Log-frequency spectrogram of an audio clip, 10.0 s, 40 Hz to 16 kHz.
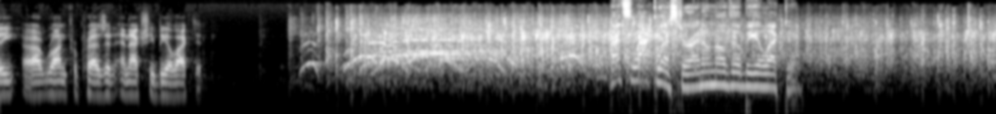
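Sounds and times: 
speech: 0.0 - 2.2, 6.3 - 8.1
cheers and whoops: 2.9 - 6.1
audience applause: 3.0 - 9.9.

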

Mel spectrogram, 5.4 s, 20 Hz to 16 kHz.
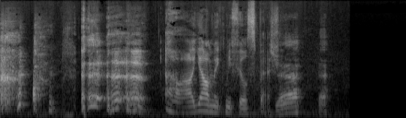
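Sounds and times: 
several people coughing and clearing throats: 0.0 - 2.1
speech: 2.6 - 4.5.

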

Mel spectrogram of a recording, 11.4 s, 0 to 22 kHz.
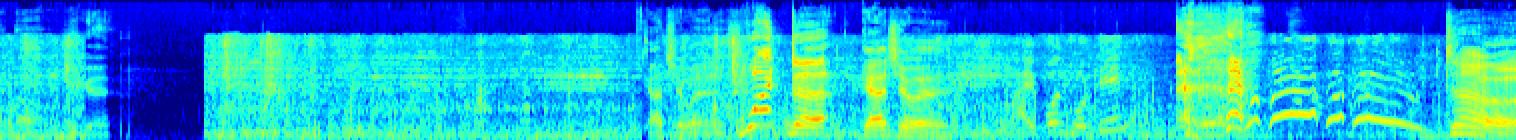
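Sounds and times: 
train rumbling loudly along the rails: 1.6 - 8.8
speech: 4.9 - 9.7, 10.8 - 11.3
laughter: 8.8 - 10.7.

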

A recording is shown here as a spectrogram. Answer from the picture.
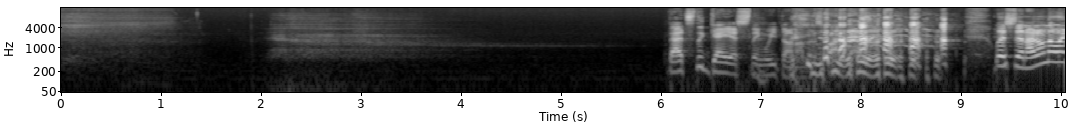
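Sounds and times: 
deep breath: 0.0 - 1.4, 2.0 - 5.6, 9.0 - 9.3
speech: 6.1 - 10.0
laughter: 7.0 - 9.0.

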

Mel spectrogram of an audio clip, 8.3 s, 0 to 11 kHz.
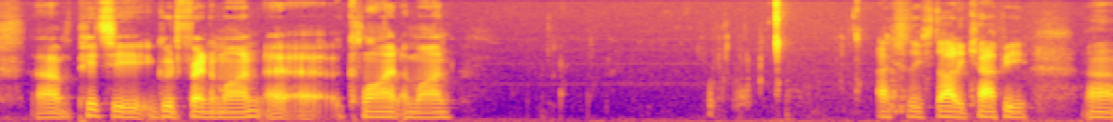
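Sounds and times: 
speech: 0.2 - 3.5, 6.6 - 8.3
person sipping mineral water: 5.2 - 6.6.

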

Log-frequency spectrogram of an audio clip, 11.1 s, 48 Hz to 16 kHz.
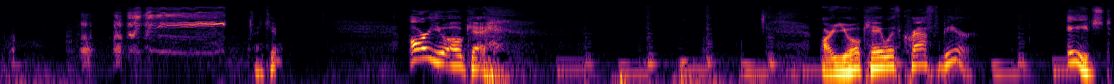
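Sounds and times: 
person imitating high-pitched squealing pig oink: 0.8 - 2.3
speech: 2.6 - 2.9, 4.1 - 5.1, 8.2 - 9.8, 10.7 - 11.1.

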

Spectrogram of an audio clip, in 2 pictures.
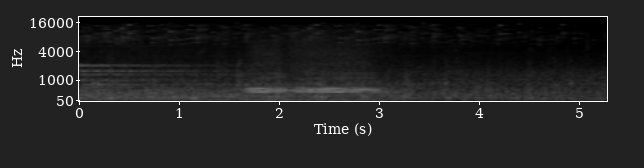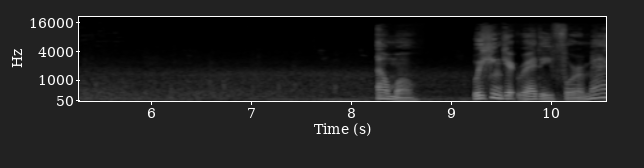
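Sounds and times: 
cartoonish train sound effect whistle: 1.7 - 3.2
speech: 8.3 - 8.7, 9.2 - 10.5.

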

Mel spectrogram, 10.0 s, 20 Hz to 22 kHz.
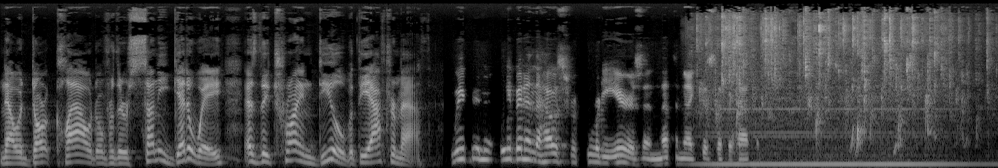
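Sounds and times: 
speech: 0.0 - 7.9
water gushing and splashing from a burst pipe inside a home: 6.9 - 9.9.

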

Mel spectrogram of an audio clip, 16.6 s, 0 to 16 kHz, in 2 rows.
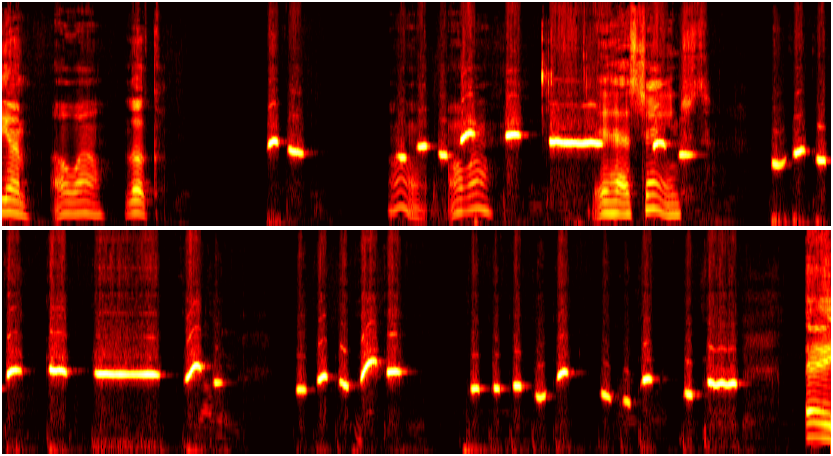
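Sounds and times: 
speech: 0.0 - 1.6, 3.9 - 5.1, 5.9 - 7.1, 16.4 - 16.5
person whistling a song: 2.7 - 3.2, 3.9 - 7.0, 7.7 - 10.6, 11.2 - 15.7.

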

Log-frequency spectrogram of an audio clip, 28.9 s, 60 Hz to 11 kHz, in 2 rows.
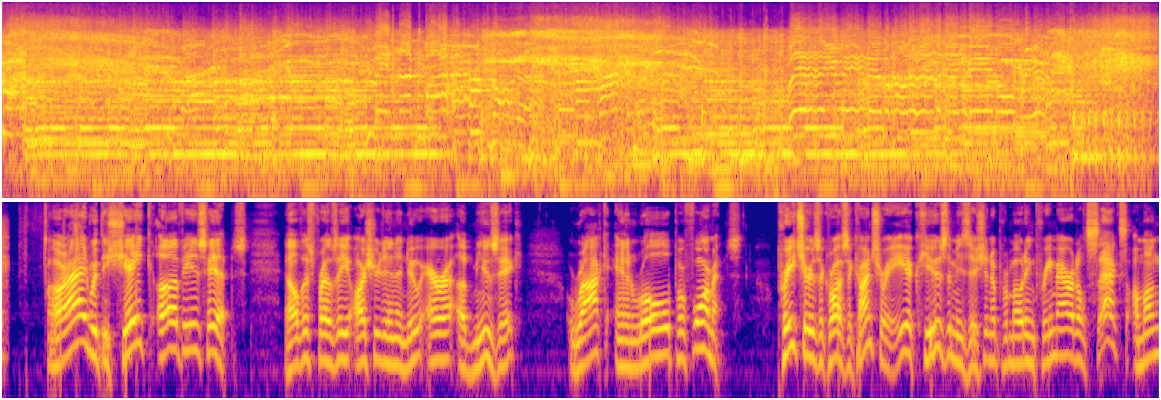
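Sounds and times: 
girls in a large concert audience screaming at a singer: 0.0 - 14.2
speech: 15.6 - 28.9.

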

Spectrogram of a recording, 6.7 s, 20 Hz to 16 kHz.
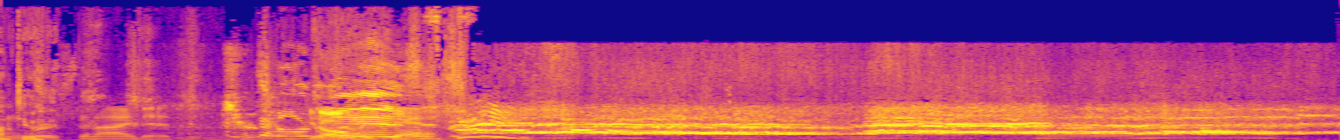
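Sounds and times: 
speech: 0.0 - 3.2
heavy Jeep tires squealing in a high-pitched skid: 2.2 - 6.7.

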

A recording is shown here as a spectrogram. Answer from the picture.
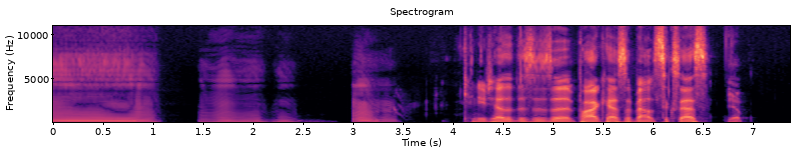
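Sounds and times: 
person imitating fart sounds with mouth: 0.0 - 3.6
speech: 4.2 - 7.0.

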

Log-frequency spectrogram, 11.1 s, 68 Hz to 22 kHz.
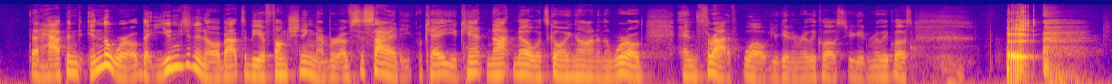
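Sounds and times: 
speech: 0.3 - 10.8
loud burp: 10.1 - 10.9.

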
